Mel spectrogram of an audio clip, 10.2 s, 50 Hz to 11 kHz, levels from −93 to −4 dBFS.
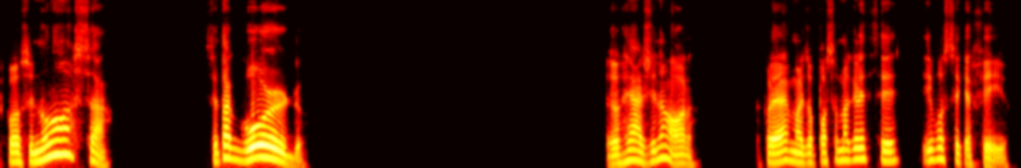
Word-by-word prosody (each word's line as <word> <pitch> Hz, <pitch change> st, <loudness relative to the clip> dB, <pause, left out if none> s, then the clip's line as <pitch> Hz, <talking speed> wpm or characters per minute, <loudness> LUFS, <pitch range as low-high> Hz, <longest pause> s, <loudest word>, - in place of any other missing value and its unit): e -, -, -29 dB
falou 135 Hz, 0 st, -1 dB
assim: 135 Hz, +1 st, -5 dB
"Nossa, 225 Hz, -, +1 dB, 1.0 s
você -, -, -7 dB
tá 195 Hz, -1 st, +3 dB
gordo." 165 Hz, -, +5 dB, 3.0 s
Eu 110 Hz, +3 st, -4 dB
reagi 145 Hz, 0 st, -3 dB
na 190 Hz, +4 st, -4 dB
hora, 115 Hz, -3 st, -3 dB, 0.6 s
eu -, -, -37 dB
falei: 130 Hz, 0 st, +2 dB
"Ah, 155 Hz, +3 st, -1 dB
mas 130 Hz, -3 st, -4 dB
eu 130 Hz, -, -4 dB
posso 140 Hz, +5 st, -7 dB
emagrecer. 155 Hz, -2 st, -4 dB, 0.3 s
E 155 Hz, -, -5 dB
você 165 Hz, -5 st, -6 dB
que 115 Hz, -, -6 dB
é -, -, -9 dB
feio?" 105 Hz, -, -7 dB
145 Hz, 135 wpm, -21 LUFS, 130-175 Hz, 3.0 s, gordo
